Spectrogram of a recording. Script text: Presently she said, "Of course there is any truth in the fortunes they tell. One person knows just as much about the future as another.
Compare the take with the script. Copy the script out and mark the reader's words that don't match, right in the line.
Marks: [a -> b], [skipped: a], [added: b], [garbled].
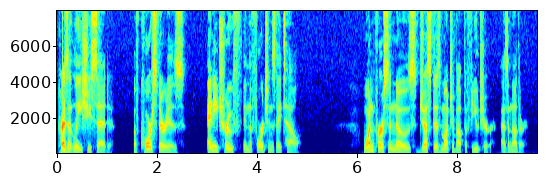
Presently she said, "Of course there is any truth in the fortunes they tell. One person knows just as much about the future as another.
